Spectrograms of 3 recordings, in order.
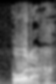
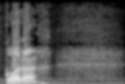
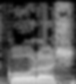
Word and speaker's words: Córaj: Al final como j española, no es corash ni nada de eso, es coraj.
